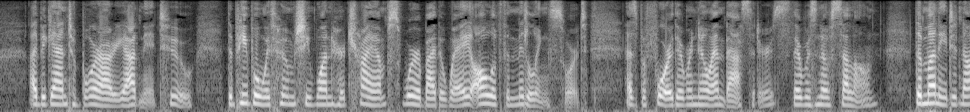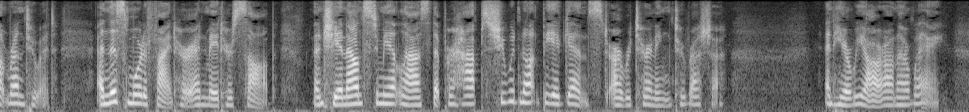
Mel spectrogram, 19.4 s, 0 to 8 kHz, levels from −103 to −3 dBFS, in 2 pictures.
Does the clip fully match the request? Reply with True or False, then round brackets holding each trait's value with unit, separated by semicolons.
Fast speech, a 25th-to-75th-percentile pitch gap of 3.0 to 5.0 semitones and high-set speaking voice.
False (225 wpm; 2.5 semitones; 205 Hz)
